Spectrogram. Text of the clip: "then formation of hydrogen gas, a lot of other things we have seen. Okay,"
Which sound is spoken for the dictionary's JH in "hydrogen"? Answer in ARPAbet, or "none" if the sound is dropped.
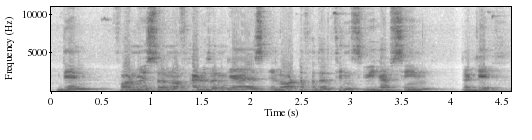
Z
